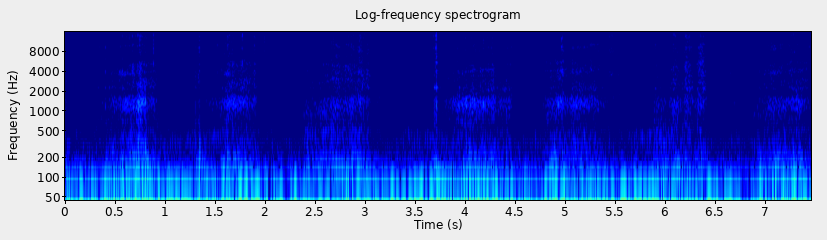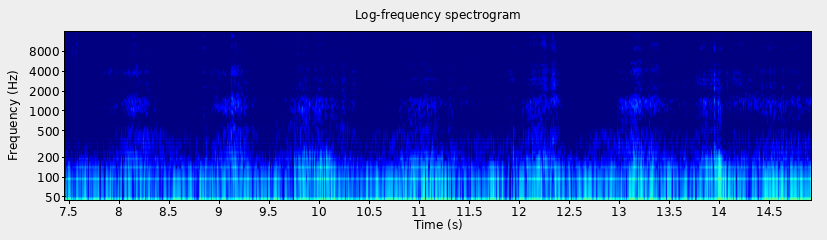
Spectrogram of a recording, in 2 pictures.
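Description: A spoon digs and scoops through coarse salt in a clear glass bowl, giving a repeated gritty, crunching scrape. Each pass brings a bright, hissing burst over a steady low rumble, and the strokes follow one another in a regular rhythm throughout.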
